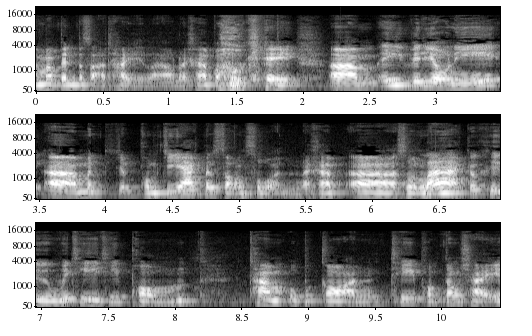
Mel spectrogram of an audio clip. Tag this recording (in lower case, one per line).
speech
